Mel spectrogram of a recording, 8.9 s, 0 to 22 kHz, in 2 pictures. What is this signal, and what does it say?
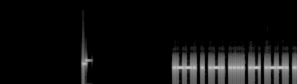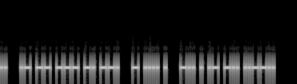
Morse code, heard as a keyed tone, about 40 wpm, 700 Hz. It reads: PERHAPS AMONG THE DEAD?
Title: Sentences from Top 1500 Words 40wpm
